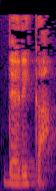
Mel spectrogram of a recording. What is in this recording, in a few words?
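"derica", Nigerian Pidgin, male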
